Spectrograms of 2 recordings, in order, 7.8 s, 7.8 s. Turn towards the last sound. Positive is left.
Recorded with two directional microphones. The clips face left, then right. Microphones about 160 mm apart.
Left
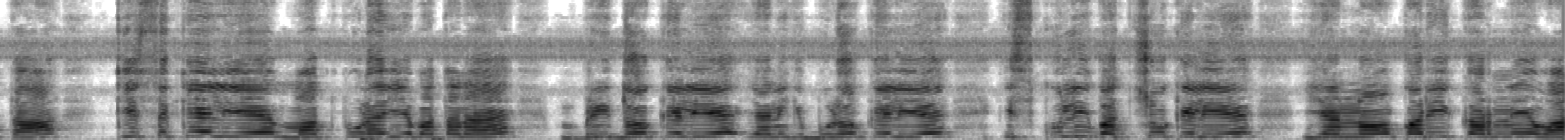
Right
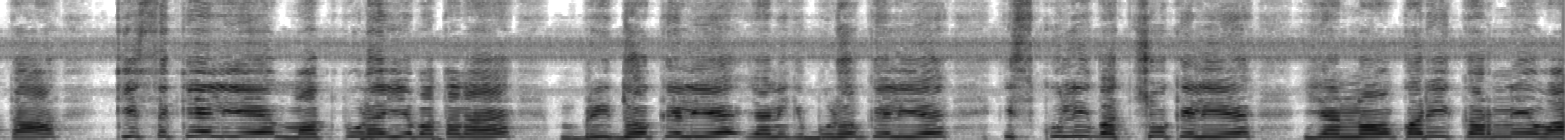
turn(degrees=-20)  # may be behind; listen again after turning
